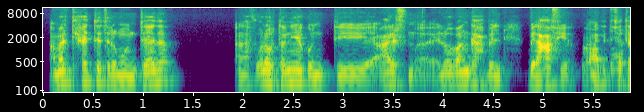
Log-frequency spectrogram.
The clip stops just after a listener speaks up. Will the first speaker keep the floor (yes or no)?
yes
